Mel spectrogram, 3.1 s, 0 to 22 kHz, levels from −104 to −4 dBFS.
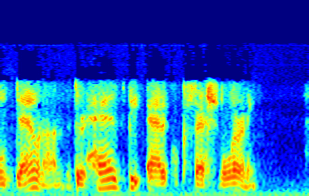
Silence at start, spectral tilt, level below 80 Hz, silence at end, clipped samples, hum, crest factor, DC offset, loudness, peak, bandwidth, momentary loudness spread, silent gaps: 0 s; -7.5 dB/octave; -58 dBFS; 0.55 s; under 0.1%; none; 16 dB; under 0.1%; -22 LUFS; -6 dBFS; 4.4 kHz; 6 LU; none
